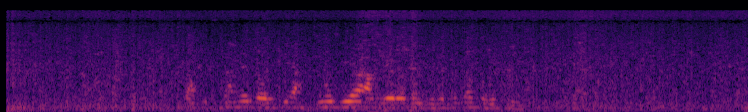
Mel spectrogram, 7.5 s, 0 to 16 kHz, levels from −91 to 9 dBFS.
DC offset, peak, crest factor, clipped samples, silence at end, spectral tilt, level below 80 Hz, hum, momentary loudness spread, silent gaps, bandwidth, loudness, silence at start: under 0.1%; -24 dBFS; 20 dB; under 0.1%; 0 s; -4 dB/octave; -68 dBFS; none; 15 LU; none; 11.5 kHz; -44 LUFS; 0.05 s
